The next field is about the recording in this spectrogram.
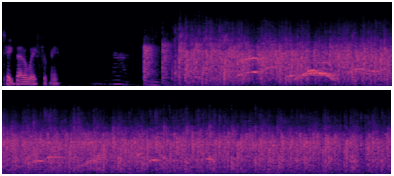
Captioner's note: audience applauding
